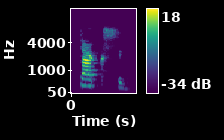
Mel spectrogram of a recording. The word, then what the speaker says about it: táxi: X com som de CS, táxi, durexi, né? Percebe-se o som de xi, xi, mas você escreve com X.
